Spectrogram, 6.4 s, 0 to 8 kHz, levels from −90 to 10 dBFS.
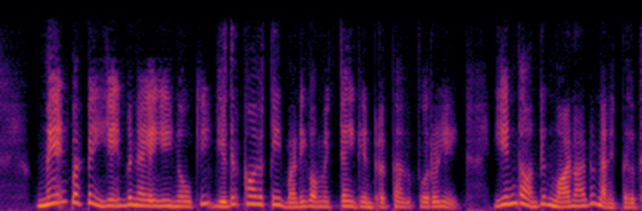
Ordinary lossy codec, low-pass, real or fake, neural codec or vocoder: Opus, 64 kbps; 7.2 kHz; fake; codec, 16 kHz, 0.5 kbps, FreqCodec, larger model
